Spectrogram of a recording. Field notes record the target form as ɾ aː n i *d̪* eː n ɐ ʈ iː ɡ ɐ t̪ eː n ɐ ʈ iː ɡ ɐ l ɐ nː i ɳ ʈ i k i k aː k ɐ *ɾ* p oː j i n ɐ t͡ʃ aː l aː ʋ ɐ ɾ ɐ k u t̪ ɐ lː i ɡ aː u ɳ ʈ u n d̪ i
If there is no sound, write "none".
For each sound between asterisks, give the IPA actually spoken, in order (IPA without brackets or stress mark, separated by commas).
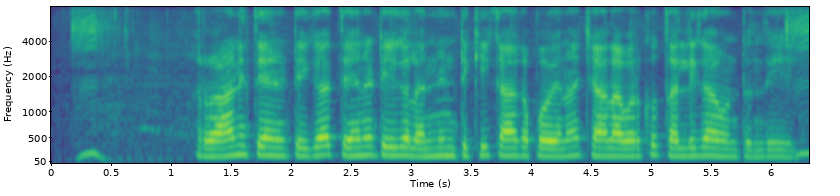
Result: t̪, none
